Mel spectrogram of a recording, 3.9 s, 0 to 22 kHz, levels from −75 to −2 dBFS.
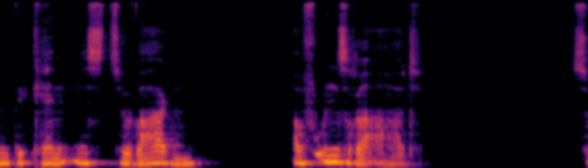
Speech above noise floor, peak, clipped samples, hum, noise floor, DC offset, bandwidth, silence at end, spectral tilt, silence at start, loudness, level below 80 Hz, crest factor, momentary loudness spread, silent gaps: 56 dB; -10 dBFS; under 0.1%; none; -81 dBFS; under 0.1%; over 20 kHz; 0 s; -5.5 dB/octave; 0 s; -26 LUFS; -64 dBFS; 18 dB; 12 LU; none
